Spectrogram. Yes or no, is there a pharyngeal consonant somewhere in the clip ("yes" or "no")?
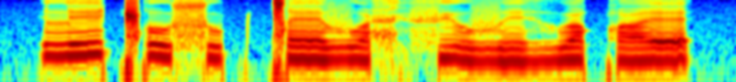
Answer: yes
